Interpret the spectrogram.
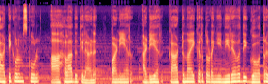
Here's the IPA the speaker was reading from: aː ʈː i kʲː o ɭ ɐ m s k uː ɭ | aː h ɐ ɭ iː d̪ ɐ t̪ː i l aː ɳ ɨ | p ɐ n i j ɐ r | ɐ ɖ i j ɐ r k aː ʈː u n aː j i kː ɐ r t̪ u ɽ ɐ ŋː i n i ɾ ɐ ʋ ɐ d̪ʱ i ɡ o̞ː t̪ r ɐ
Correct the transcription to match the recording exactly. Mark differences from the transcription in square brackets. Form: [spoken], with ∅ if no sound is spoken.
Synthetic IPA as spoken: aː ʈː i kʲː o ɭ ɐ m s k uː ɭ | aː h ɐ ɭ [aː] d̪ ɐ t̪ː i l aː ɳ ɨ | p ɐ [ɳ] i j ɐ r | ɐ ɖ i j ɐ r k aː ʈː u n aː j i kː ɐ r t̪ u ɽ ɐ ŋː i n i ɾ ɐ ʋ ɐ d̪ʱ i ɡ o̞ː t̪ r ɐ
